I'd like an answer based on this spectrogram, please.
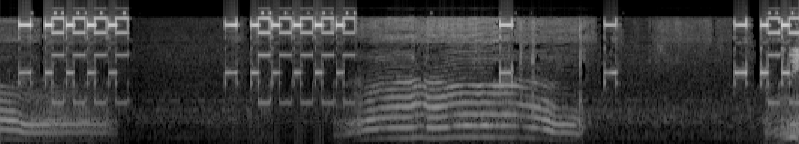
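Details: Oscar, a small pet Boston Terrier with epilepsy, made to howl: a sustained, slightly wavering harmonic howl of nearly two seconds that then drops off. Before and after it a repeating electronic ringtone beeps in quick bursts, and a shorter howl opens the recording.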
